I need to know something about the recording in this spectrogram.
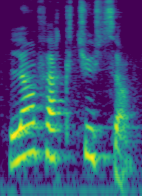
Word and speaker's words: infarctus: Дальше, le processus, процесс, какой-то ход действия, le processus, S читается, l'infarctus, S тоже на конце читается. И voilà, давайте все прочтем. Le cassis, Metz, l'anana, l'ananas, le consensus, le consensus, le processus, l'infarctus.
